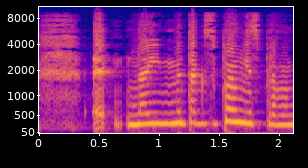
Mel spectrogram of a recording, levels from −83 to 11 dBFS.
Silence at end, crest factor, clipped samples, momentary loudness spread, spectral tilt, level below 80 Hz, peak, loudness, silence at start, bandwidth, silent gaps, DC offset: 0 s; 8 dB; 0.7%; 4 LU; -3 dB/octave; -44 dBFS; 0 dBFS; -8 LUFS; 0 s; 9.8 kHz; none; under 0.1%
